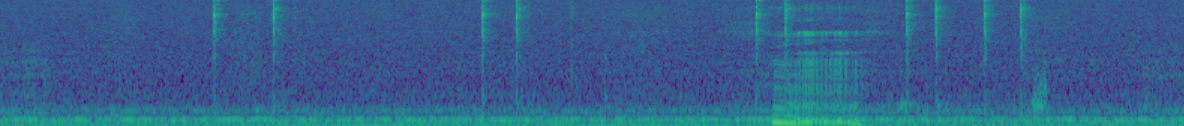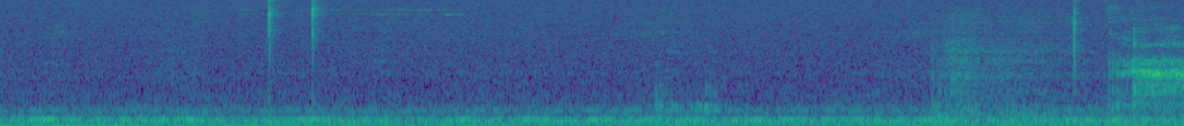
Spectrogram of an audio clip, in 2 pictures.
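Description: A game plays soft clicking card sounds.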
